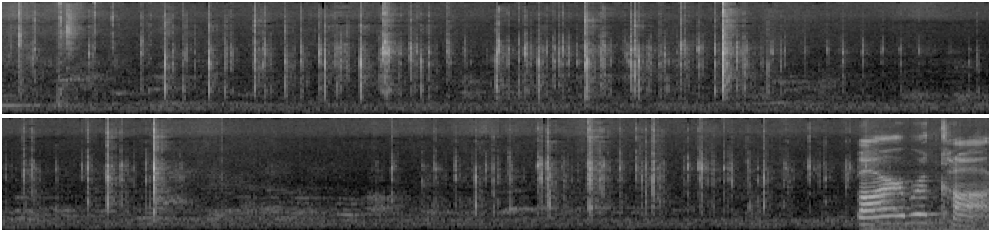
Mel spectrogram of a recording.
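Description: Computer keys clatter and a mouse clicks.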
